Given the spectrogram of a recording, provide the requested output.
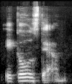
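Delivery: usual speaking voice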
